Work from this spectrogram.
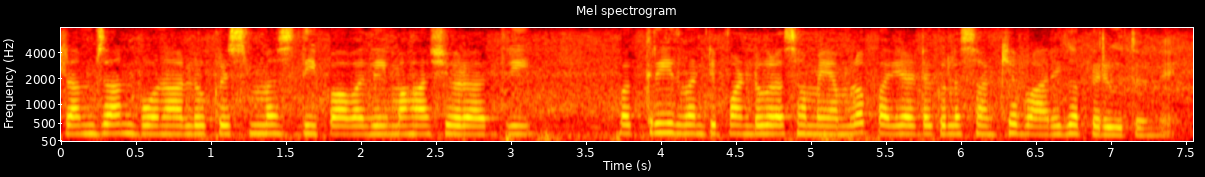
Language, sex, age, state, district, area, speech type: Telugu, female, 18-30, Telangana, Jayashankar, urban, spontaneous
